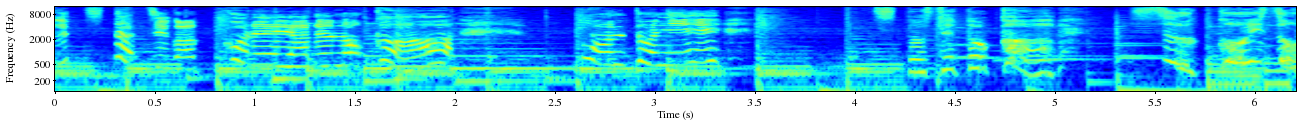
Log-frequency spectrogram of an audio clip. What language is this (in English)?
Japanese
